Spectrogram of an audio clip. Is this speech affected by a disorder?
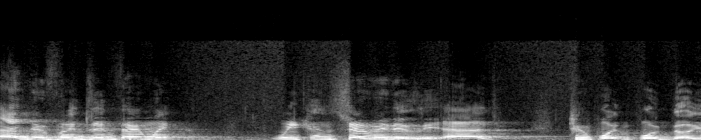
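Yes: cerebral palsy.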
